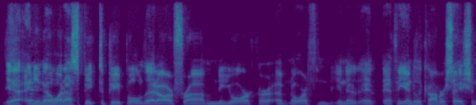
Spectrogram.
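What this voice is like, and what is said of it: Southern American accent. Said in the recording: “I sure do love your Southern accent ... I'm sure I have a Southern accent to those up north or out west”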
